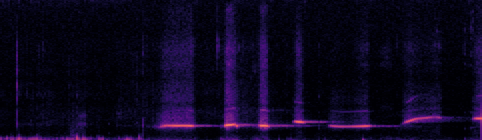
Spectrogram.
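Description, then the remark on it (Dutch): A person whistles a short, bright jingle melody, several sustained and gliding notes following a brief stretch of low murmuring voice at the start, fairly loud. “Doe even verder de jingle, één moment.”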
